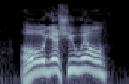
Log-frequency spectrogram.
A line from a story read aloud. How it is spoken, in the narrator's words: we all exclaimed together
